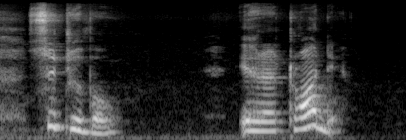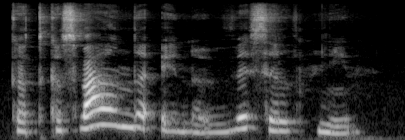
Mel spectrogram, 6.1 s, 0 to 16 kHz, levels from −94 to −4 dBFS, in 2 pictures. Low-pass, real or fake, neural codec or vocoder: 14.4 kHz; real; none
